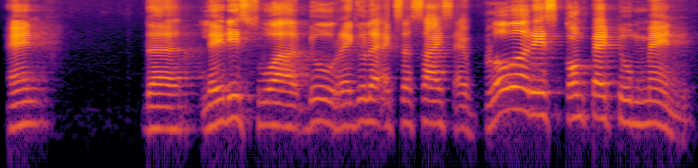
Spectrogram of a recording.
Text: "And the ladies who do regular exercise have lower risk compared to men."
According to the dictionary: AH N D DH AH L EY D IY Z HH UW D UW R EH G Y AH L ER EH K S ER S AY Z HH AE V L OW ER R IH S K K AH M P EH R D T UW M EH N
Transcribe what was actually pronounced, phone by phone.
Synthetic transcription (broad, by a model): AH N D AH L EY D IY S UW D UW R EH G Y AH L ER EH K S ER S AY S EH B L OW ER R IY S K K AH M P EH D T UW M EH N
